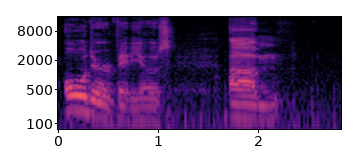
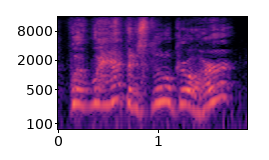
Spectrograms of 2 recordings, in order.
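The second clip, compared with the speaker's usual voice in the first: high, louder alarmed questions; retold scared questioning; 7 semitones higher, 5 dB louder than usual. Clerk asking whether the little girl is hurt, acted scared. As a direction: act out a worried, urgent check. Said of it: "I'm fucking scared 'cause they're".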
